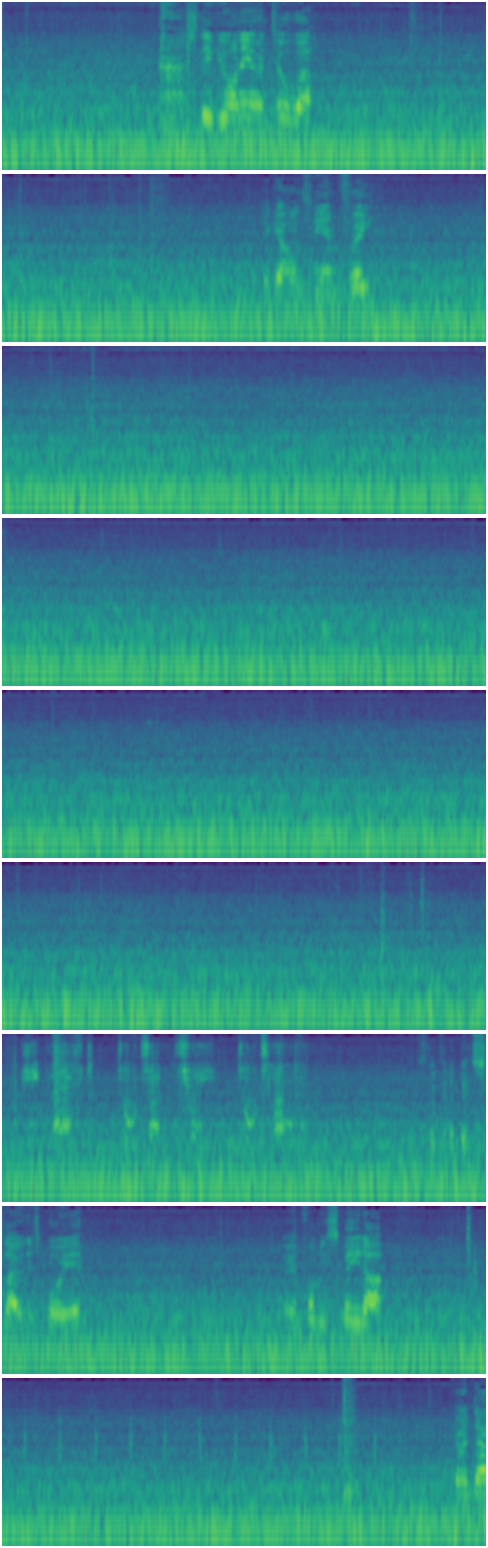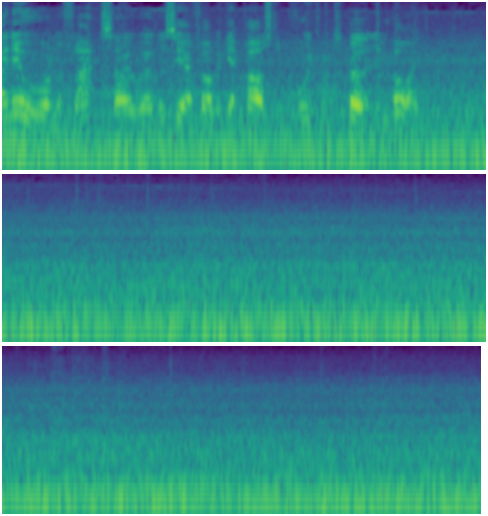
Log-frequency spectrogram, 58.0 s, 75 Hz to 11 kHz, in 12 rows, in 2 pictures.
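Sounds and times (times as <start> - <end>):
diesel engine drone: 0.0 - 58.0
road noise: 0.0 - 58.0.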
